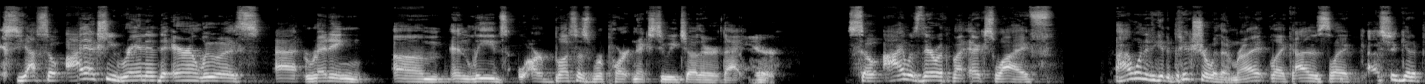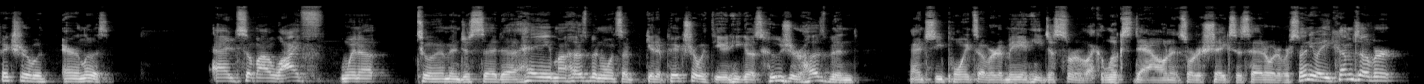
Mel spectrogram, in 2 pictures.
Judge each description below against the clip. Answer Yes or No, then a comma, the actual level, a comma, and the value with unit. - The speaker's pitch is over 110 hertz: Yes, medium, 140 Hz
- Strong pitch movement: Yes, wide, 6.3 semitones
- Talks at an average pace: No, fast, 225 wpm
